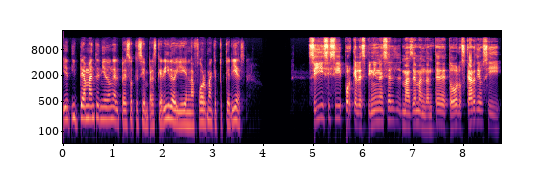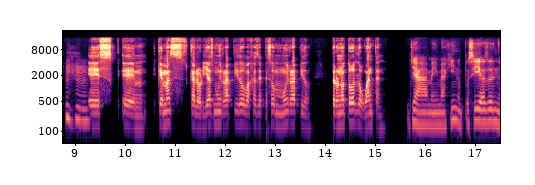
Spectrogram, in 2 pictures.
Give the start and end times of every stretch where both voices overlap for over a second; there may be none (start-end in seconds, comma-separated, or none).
none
